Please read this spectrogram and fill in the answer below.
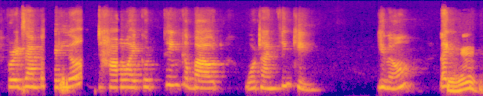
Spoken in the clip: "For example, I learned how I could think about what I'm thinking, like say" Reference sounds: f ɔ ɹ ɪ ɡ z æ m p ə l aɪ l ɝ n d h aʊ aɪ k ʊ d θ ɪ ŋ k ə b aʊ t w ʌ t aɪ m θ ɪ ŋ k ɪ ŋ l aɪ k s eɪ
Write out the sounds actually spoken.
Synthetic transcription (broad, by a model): f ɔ ɹ ɪ ɡ z æ m p ə l aɪ l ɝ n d h aʊ aɪ k ʊ d t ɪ ŋ k ə b aʊ t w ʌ t aɪ m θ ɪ ŋ k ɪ ŋ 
